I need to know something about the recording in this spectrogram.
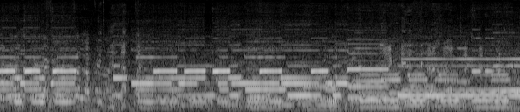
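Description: A Mexican street barrel organ (organillo) playing a tune in sustained, steady organ notes, with people's voices heard over it about a second in.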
